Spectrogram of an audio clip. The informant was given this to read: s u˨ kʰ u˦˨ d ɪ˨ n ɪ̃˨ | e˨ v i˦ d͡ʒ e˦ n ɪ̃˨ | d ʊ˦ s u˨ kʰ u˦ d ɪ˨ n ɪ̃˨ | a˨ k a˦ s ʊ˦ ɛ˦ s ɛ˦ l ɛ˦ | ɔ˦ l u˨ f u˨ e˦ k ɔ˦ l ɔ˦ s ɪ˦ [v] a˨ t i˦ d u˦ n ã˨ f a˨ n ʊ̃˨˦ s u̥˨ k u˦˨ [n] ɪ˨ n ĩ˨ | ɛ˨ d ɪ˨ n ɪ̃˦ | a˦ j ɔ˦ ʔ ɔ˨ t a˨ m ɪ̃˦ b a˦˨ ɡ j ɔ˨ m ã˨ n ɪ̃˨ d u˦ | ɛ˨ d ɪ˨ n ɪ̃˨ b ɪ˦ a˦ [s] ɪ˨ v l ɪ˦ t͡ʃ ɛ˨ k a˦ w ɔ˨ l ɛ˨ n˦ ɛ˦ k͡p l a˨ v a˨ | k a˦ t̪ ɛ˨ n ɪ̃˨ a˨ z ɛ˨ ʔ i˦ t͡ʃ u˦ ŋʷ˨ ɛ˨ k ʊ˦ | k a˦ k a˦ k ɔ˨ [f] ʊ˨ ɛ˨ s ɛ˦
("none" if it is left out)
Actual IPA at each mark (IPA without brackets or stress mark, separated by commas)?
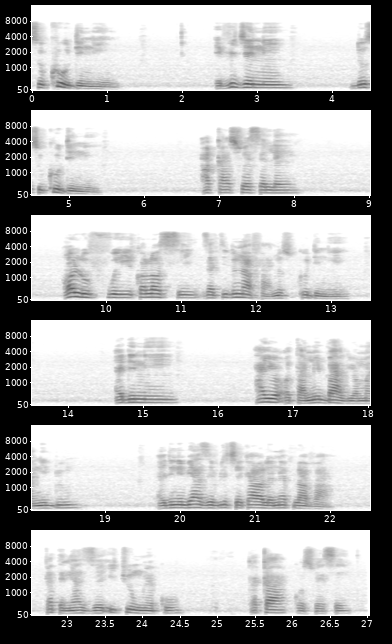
z, d, z, s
